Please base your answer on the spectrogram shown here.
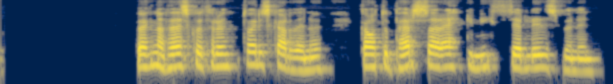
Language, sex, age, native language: Icelandic, female, 60-69, Icelandic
